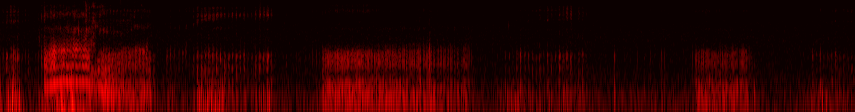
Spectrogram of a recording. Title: Snoring kitty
